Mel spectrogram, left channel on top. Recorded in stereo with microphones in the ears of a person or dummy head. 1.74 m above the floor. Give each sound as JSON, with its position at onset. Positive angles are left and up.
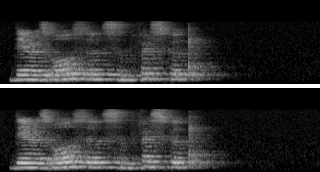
{"t": 0.1, "sound": "a woman speaking", "side_deg": 30, "distance_m": 1.5}
{"t": 1.9, "sound": "chopping", "side_deg": 80, "distance_m": 0.7}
